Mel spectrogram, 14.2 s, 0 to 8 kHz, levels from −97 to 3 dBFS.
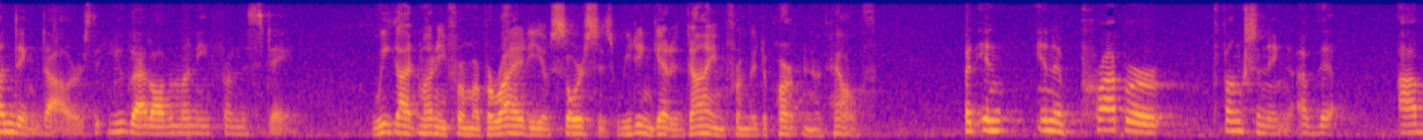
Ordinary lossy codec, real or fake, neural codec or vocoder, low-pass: Opus, 64 kbps; fake; vocoder, 22.05 kHz, 80 mel bands, Vocos; 7.2 kHz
